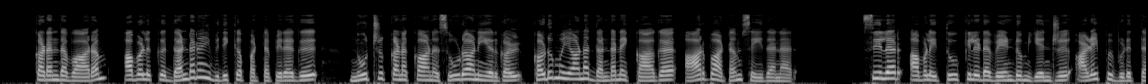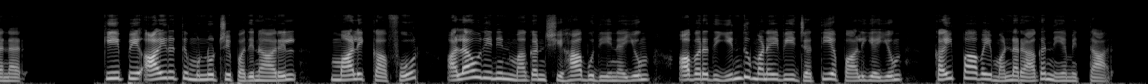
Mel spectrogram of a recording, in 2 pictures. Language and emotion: Tamil, neutral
